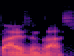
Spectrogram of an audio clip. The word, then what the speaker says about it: isinglass: It's spelled Isinglass, but it's pronounced Isinglass.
